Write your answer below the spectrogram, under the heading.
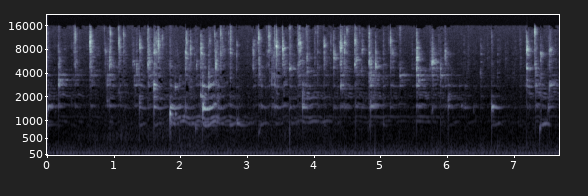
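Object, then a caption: Stainless steel water bottle. A stainless steel water bottle, held above the shoulder, is tapped repeatedly with a fingernail near its base. Each tap gives a short, bright metallic ring with a chime-like tone around 1.4 kHz, fading quickly over a faint low hum. The taps come in an uneven, rapid string throughout.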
